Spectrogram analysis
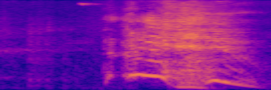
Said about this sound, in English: Bless you. And then I sneeze.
